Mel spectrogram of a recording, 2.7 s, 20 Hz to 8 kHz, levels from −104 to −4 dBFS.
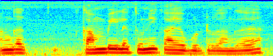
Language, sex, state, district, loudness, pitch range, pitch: Tamil, male, Tamil Nadu, Kanyakumari, -15 LUFS, 110-140 Hz, 125 Hz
